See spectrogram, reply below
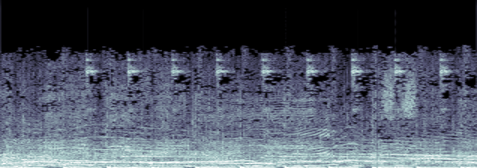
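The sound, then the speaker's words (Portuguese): A loud crowd cheers and applauds without pause, with whoops rising over the din, while a steady, rhythmic low thumping pulses underneath. “Cadê os aplausos? Cadê os aplausos?”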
